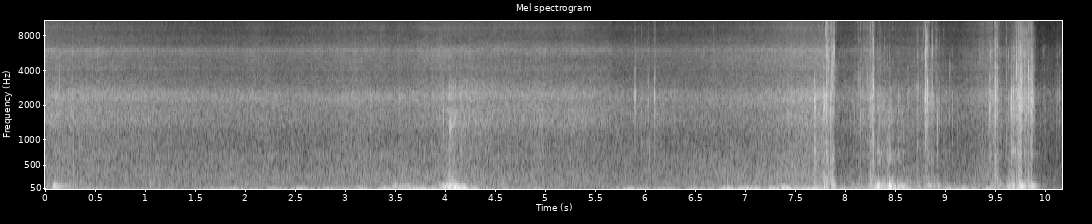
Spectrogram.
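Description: Whitewater rapids rushing around a kayak, with heavy thuds and splashes as waves break over the bow and spray hits the camera: one about four seconds in and a run of them in the last two seconds.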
